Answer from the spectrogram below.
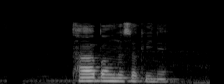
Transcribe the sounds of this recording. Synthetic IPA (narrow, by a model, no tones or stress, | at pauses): t̪ʰapawnʌsʌkine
